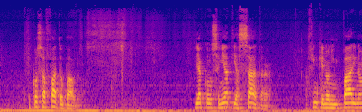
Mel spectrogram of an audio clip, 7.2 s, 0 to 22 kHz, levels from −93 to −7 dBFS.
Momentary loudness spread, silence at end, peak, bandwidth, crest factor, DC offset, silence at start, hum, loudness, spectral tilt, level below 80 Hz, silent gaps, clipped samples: 23 LU; 0 s; -2 dBFS; 18 kHz; 22 dB; under 0.1%; 0 s; none; -23 LUFS; -5 dB/octave; -34 dBFS; none; under 0.1%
